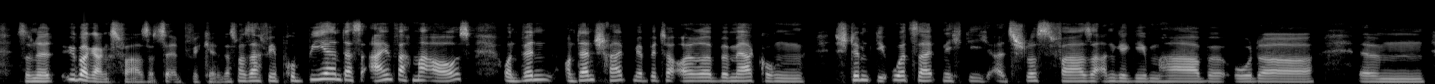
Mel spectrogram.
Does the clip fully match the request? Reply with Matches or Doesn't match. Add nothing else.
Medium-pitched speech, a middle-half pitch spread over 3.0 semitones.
Matches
